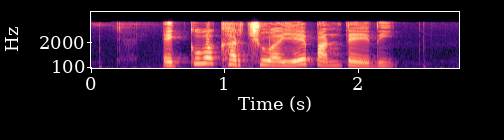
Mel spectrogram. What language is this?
Telugu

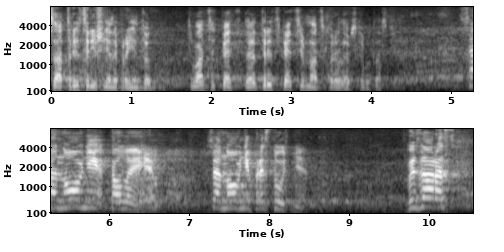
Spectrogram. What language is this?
Ukrainian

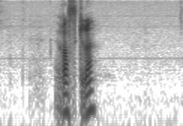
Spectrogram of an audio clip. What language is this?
Norwegian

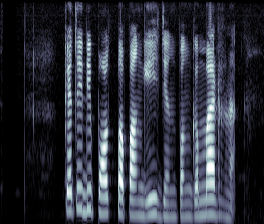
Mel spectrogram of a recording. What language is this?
Sundanese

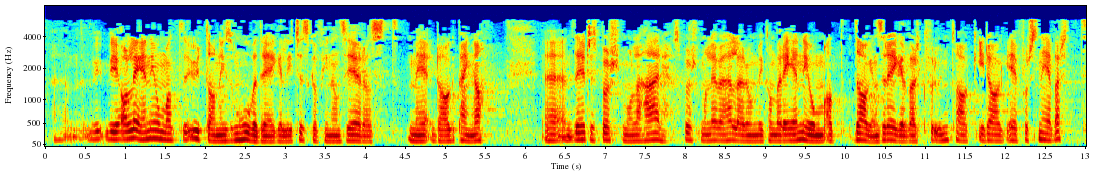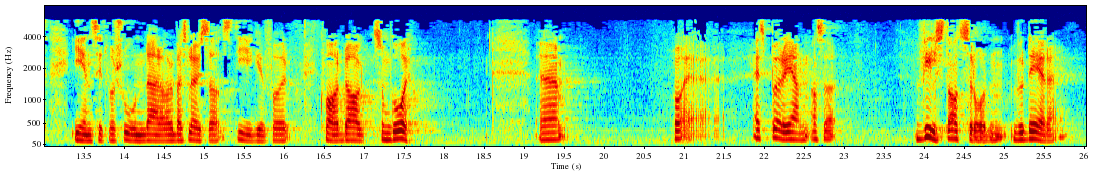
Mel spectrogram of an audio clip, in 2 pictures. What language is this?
Norwegian Nynorsk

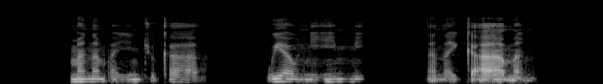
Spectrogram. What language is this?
Jauja Wanca Quechua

